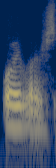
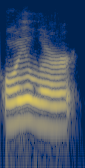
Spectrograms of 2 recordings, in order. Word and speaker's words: Euler: So this becomes Euler's number. Now, Euler looks like Euler, but it's pronounced Euler. It's a German name. He lived in the German part of Switzerland.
